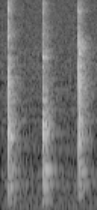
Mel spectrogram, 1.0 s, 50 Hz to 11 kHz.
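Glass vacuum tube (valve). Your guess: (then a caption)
Non-microphonic. Glass vacuum tubes in a Marshall JCM2000 TSL amplifier are tapped after the microphonic valve was replaced with a JJ valve, giving four short, dry ticks with a brief ring. The microphonic ringing is gone; the noise had been carried over from the faulty valve.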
